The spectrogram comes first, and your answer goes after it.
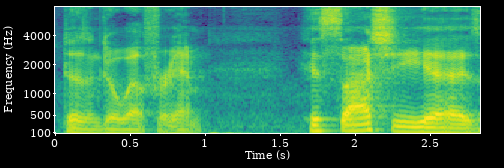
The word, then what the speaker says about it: Hisashi: I have to say, in this scenario, because Haishi is very much wrong in this situation. Very, very wrong, I feel like. So Hisashi, I don't know why I keep getting his name wrong.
